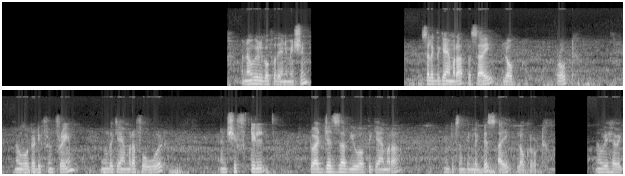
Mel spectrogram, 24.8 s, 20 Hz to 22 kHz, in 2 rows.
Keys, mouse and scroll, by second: 0.0-0.8 typing, 0.3 click, 1.1 click, 1.7 click, 2.5 click, 3.7 click, 3.8-4.1 scroll down 5, 4.1-4.7 scroll up 5, 5.4 i, 8.3 i, 13.5 g, 21.3 i, 22.6 click, 22.9 space.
